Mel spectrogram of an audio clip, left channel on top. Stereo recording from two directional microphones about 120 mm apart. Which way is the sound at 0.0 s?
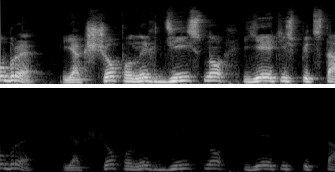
25° left (ahead or behind).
